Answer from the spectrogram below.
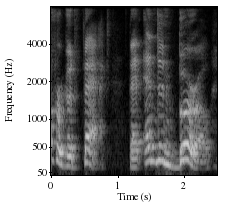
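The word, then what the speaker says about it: Edinburgh: a good fact that endon burrow is not pronounced endenberg bro just when you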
